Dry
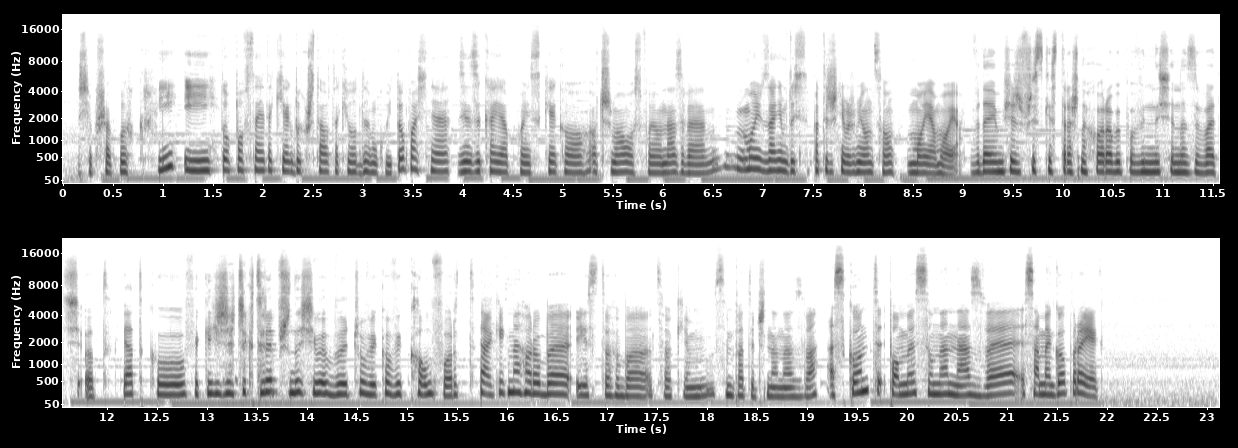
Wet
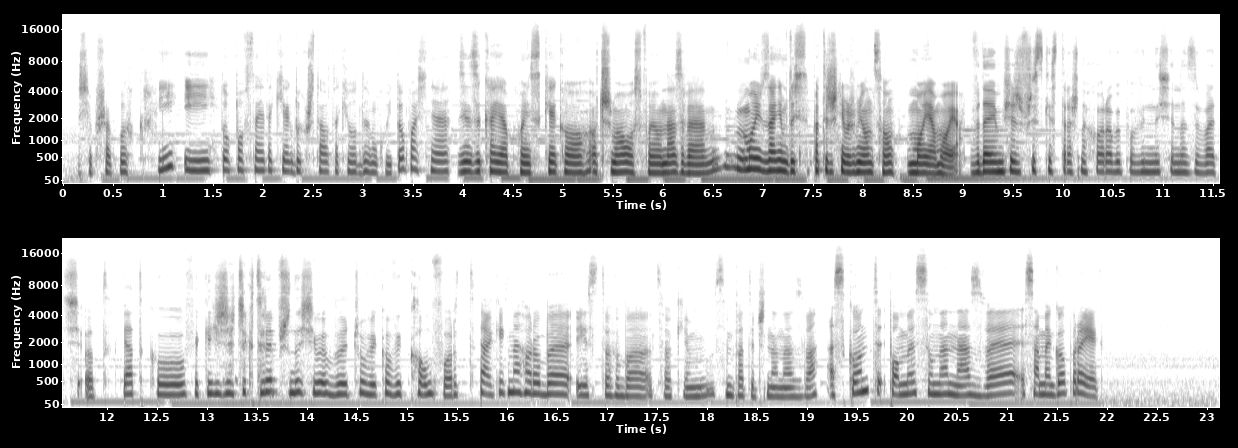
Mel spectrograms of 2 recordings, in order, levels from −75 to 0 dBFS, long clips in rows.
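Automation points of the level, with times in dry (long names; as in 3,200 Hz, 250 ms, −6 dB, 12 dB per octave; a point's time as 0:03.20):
0:03.55 −2.5 dB
0:04.46 +6 dB
0:09.14 +6 dB
0:10.09 −4 dB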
